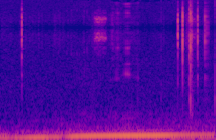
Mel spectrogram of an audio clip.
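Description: Car driving, heard inside the cabin: a low rumble of engine and road noise that swells about half a second in and eases near the end, with a few sharp clicks near the end.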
